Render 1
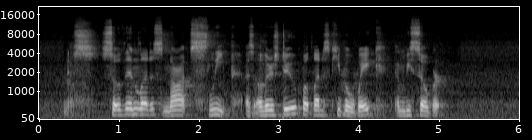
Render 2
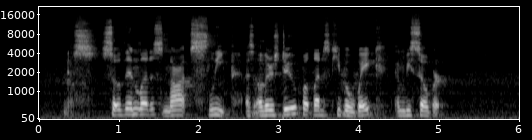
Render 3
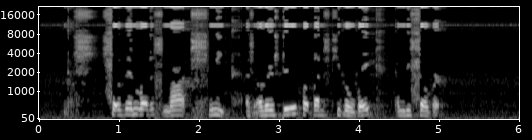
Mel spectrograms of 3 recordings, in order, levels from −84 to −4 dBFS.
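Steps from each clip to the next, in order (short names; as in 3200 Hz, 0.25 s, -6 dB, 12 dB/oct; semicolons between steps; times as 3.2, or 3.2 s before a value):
per-bin expansion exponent 1.5; gain +2.5 dB
careless resampling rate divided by 4×, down none, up zero stuff; spectral gate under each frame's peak -25 dB strong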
